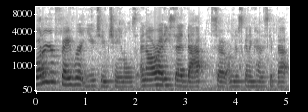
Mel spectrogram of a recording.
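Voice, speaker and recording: A woman with a Southern US accent, fairly high pitch, ordinary pitch variation and moderate pace, amid audible room echo and noticeable background noise. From US South. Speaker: farm vlogger. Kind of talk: Q&A vlog. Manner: casual.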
